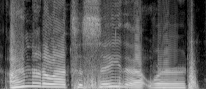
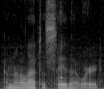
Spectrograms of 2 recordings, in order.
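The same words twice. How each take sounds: First: It is said loudly. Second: It is said quietly.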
